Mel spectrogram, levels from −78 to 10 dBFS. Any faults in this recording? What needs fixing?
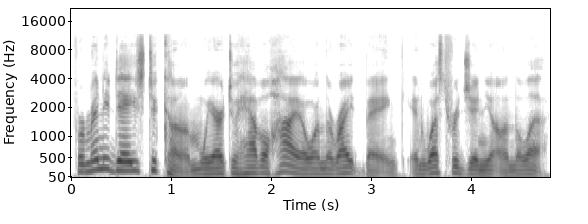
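No faults; nothing needs fixing.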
